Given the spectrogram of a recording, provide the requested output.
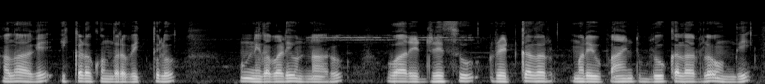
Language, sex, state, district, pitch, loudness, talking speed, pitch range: Telugu, male, Telangana, Mahabubabad, 135 Hz, -17 LUFS, 125 wpm, 130-145 Hz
